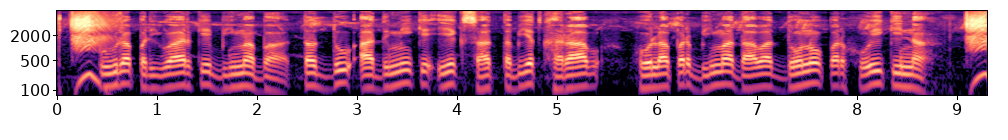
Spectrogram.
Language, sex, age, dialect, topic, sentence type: Bhojpuri, male, 31-35, Southern / Standard, banking, question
